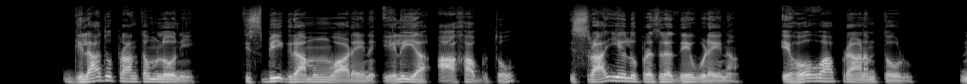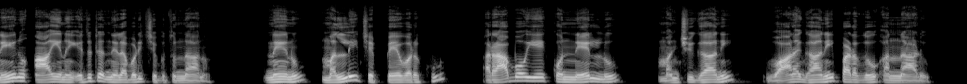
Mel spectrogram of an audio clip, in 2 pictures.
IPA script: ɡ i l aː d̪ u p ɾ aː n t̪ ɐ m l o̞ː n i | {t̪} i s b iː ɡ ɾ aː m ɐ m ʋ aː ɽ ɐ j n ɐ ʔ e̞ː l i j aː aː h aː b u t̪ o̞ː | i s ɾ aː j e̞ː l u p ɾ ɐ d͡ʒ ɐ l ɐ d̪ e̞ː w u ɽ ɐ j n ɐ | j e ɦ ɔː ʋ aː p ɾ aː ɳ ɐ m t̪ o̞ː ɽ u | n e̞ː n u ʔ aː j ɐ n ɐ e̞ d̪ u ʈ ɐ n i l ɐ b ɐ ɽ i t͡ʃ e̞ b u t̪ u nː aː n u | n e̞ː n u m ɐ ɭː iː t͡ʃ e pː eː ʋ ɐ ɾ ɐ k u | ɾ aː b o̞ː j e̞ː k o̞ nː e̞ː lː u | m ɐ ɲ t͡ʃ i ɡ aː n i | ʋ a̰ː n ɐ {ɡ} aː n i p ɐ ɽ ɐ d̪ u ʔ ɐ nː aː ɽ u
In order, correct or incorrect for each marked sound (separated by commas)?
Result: correct, correct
